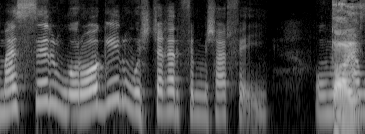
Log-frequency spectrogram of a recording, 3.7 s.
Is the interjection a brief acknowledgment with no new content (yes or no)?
yes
